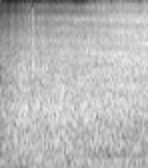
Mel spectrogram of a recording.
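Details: Diesel engine in the shop started after parts were refitted (it has a fusible link, blown the other day, which feeds oil pressure and temperature senders and the injection pump solenoid): catches and settles into a loud, steady, even run with a low firing thrum; running normally.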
